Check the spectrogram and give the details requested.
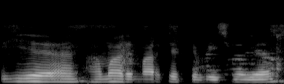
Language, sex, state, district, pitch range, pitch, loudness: Hindi, male, Uttar Pradesh, Etah, 115-130 Hz, 120 Hz, -28 LUFS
